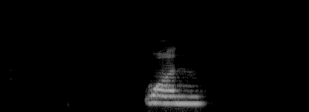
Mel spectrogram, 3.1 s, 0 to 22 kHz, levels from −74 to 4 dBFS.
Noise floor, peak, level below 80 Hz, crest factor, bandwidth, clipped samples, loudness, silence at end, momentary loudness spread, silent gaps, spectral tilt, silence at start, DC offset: under -90 dBFS; -16 dBFS; -82 dBFS; 18 dB; 6.2 kHz; under 0.1%; -29 LUFS; 1.05 s; 22 LU; none; -7.5 dB/octave; 1.45 s; under 0.1%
